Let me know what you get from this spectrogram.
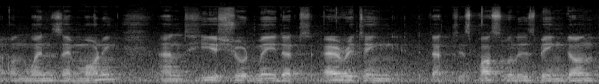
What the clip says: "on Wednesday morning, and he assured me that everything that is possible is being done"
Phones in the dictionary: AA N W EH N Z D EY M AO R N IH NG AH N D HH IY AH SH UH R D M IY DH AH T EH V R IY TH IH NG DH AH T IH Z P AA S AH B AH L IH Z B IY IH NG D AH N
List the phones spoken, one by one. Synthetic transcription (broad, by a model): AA N W EH N Z D EY M AO R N IH NG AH N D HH IY AH SH UH R D M IY DH AH T EH V R IY TH IH NG DH AH T IH Z P AA S AH B AH L IH Z B IY IH NG D AH N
